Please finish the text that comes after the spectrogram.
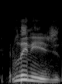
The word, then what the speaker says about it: lineage: Lineage. What I say? You said linebacker. Lineage is how you say that.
